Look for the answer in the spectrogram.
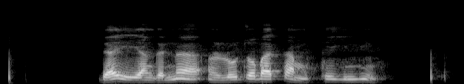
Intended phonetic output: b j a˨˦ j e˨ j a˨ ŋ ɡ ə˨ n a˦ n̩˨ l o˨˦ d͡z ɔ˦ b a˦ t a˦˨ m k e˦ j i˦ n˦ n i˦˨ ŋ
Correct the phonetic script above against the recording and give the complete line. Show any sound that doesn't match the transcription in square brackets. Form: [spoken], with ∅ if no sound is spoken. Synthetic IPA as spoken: b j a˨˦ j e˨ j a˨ ŋ ɡ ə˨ n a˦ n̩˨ l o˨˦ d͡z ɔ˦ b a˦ t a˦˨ m k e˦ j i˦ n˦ [d] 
